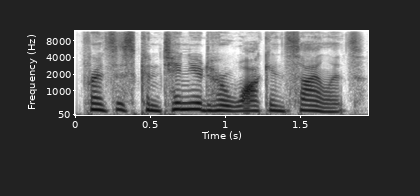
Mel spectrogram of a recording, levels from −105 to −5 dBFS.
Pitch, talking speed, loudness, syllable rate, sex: 205 Hz, 185 wpm, -17 LUFS, 6.0 syllables/s, female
